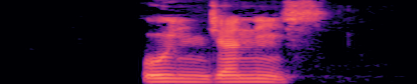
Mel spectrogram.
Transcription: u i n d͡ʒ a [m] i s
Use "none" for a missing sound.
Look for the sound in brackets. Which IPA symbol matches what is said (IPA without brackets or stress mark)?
n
